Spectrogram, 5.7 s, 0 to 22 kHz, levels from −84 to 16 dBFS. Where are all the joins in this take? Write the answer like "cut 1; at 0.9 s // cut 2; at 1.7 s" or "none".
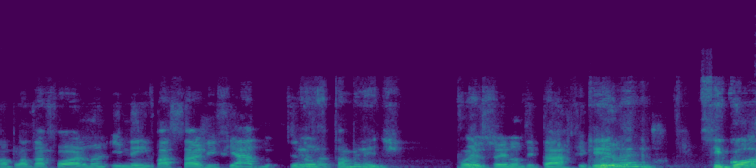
cut 1; at 1.1 s // cut 2; at 2.1 s // cut 3; at 4.0 s // cut 4; at 4.4 s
